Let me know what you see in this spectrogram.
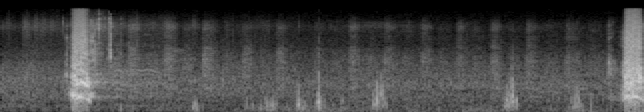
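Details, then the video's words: Sadie, a pet dog, excited and jumpy over an unseen squirrel: two sharp, loud barks about four seconds apart, with soft whimpers, yips and small scuffling sounds in between. "Sadie Gets Excited and Jumpy for an Unseen Squirrel"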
